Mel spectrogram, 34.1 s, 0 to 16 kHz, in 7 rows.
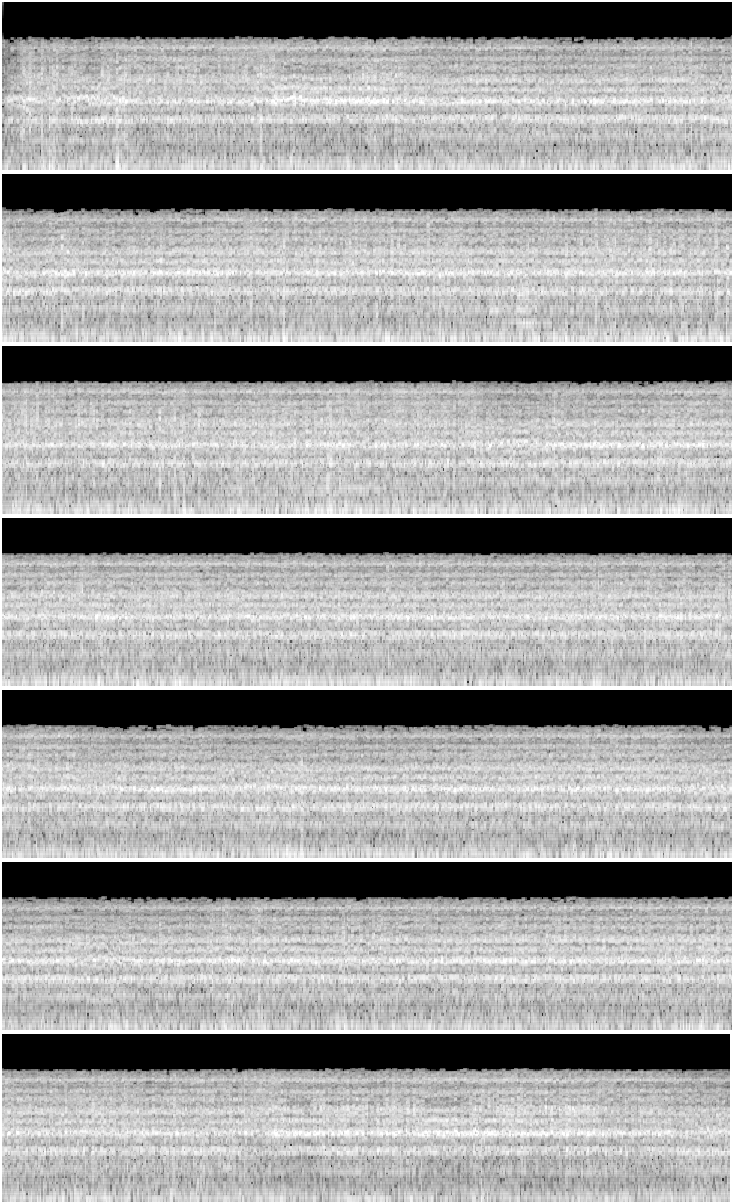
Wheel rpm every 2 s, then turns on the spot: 130, 160, 160, 160, 160, 160, 160, 160, 160, 160, 160, 160, 160, 160, 160, 160, 160.
none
